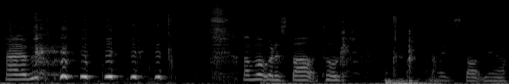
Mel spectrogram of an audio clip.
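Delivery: loud laughing giggle while talking.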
